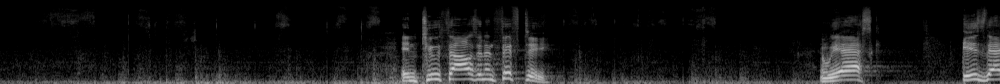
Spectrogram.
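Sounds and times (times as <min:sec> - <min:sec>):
chalk scratching on blackboard: 0:00.4 - 0:07.4.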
